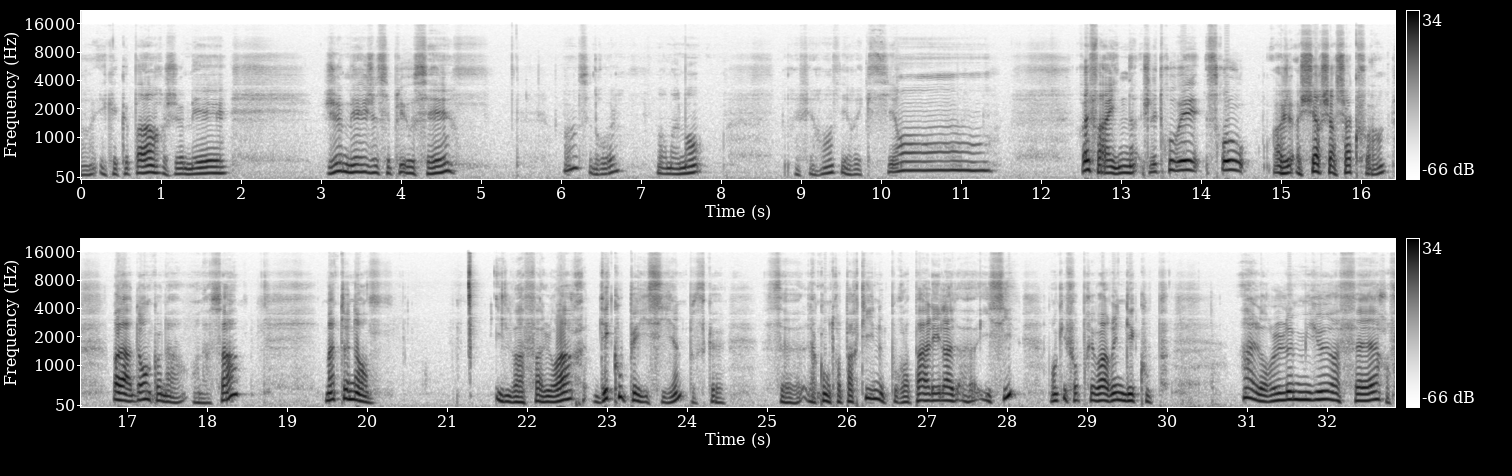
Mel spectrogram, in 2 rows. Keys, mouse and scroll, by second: 3.2 scroll down 1, 5.5-5.9 scroll up 1, 9.3 scroll down 1, 10.3-10.6 scroll down 1, 12.8 click, 13.3 click, 14.1 click, 14.8 click, 15.8 scroll up 1, 16.6 scroll down 1, 17.1-19.6 drag, 22.7 click, 24.1-25.5 drag, 28.4 click, 32.0 click.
